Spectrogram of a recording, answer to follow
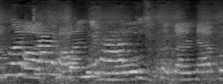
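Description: A young child's voice talking or vocalising, with no clear words.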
